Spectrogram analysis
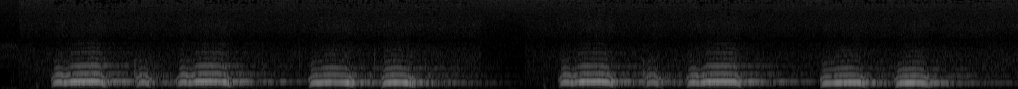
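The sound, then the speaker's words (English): An owl hoots repeatedly at night in clear, low, resonant calls, grouped in short runs of two or three with a brief pause midway. Steady, with no talking. “Night owls.”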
